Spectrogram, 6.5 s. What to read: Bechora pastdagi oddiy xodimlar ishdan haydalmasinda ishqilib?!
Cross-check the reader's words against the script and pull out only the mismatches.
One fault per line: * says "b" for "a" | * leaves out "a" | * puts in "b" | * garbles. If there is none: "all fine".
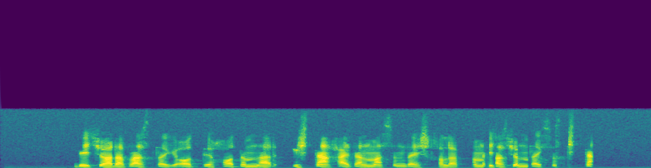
* garbles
